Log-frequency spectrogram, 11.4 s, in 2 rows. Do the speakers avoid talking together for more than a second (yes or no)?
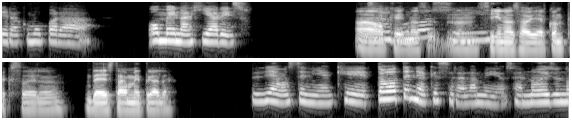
no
